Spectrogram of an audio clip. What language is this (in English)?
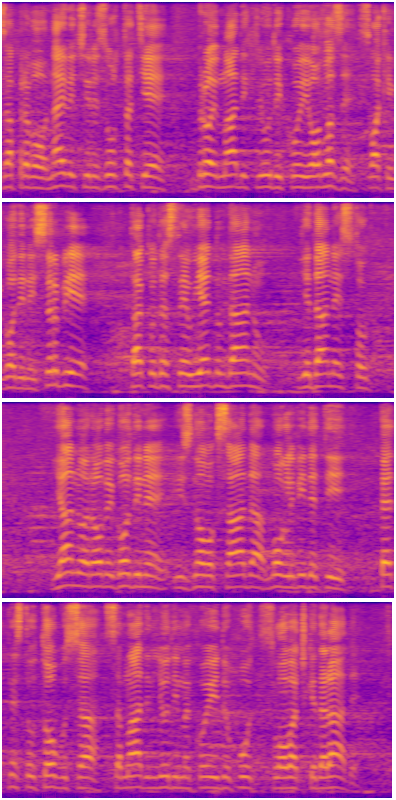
Serbian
